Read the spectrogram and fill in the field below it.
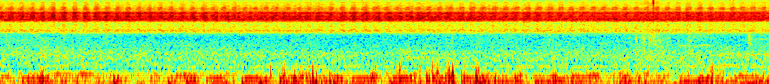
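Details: Crickets chirping in a dense, steady chorus, a shimmering high pulsed trill that runs unbroken throughout, over a constant low rumble of background noise.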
